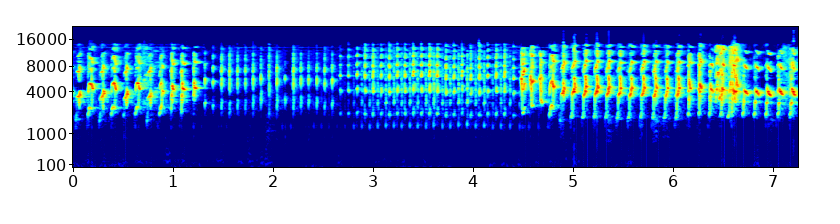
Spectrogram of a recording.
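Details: Lovebird 'ngekek panjang' used for training other lovebirds: a continuous shrill chatter of rapid repeated notes, thinner and quieter in the middle, then loud and full again toward the end.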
